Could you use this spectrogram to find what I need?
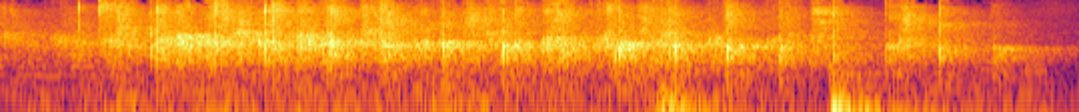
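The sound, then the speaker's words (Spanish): Audience applause at a radio workshop event, many quick claps blending into a steady patter for about five seconds, with a few louder thumps near the end. “Un aplauso para Manuel.”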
